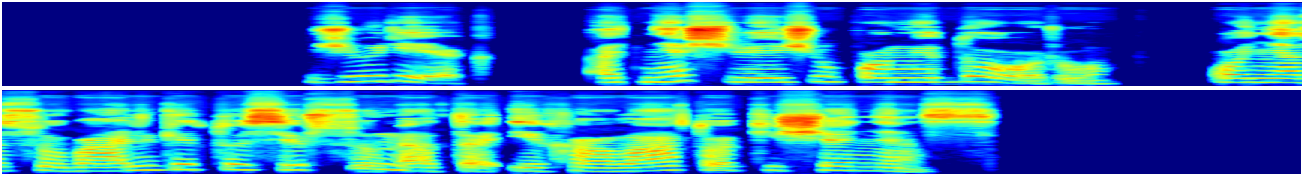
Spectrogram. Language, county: Lithuanian, Vilnius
